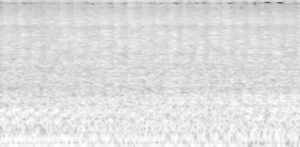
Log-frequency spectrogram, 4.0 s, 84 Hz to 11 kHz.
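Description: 1986 Chevrolet Caprice engine idling, with the rapid puffing of an exhaust leak, which the owner puts down to a bad donut gasket.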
